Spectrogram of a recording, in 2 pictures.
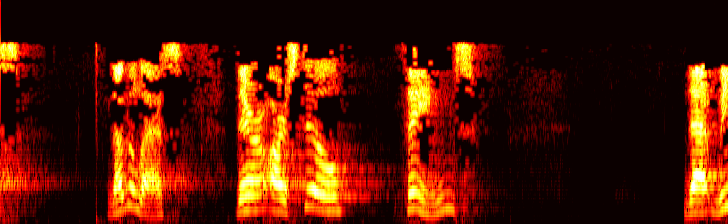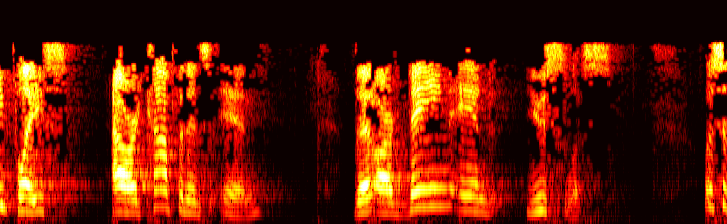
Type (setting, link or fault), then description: setting, large echoing room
